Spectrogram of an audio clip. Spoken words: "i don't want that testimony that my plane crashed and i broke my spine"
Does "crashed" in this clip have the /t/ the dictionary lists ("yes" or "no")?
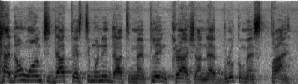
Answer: no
